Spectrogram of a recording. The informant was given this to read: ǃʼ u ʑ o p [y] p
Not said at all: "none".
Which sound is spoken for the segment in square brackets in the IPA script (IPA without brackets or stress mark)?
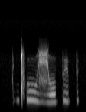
y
